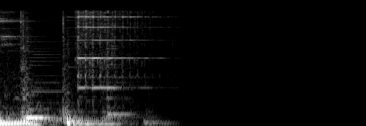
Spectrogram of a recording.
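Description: Short musical sting closing a scene: a bright bell-like chime strikes about half a second in and rings out, fading to silence just after a second.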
